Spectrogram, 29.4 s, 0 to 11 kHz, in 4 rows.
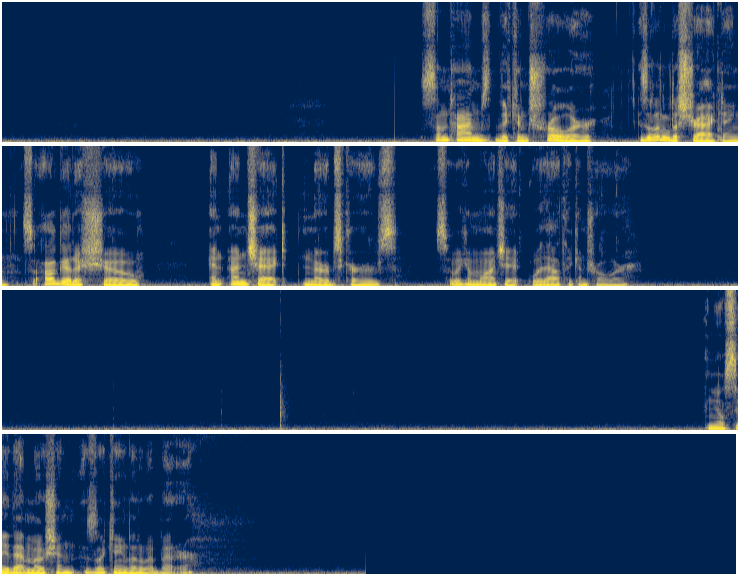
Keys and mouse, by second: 8.2 click, 10.5 click.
